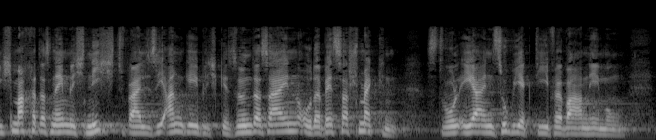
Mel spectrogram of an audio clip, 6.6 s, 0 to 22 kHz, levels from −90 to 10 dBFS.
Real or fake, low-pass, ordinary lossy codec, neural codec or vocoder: real; 10.8 kHz; none; none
